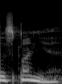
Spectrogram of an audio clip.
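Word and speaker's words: España: things this is Spain how would you know it's called Espana it's easy like no we don't have the Inya in our in our language in our in our language well not in our language either but in our alphabet um you know a little tilde over the end my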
